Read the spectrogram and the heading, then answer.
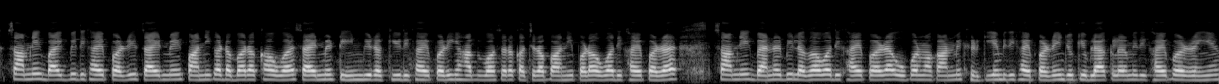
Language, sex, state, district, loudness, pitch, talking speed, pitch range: Hindi, female, Uttar Pradesh, Hamirpur, -15 LUFS, 215 Hz, 325 wpm, 210-225 Hz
